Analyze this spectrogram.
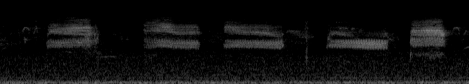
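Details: Common starlings invading a feeding station as a flock; harsh, buzzy, broadband bursts about half a second long, repeated roughly every second, with low background rumble.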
